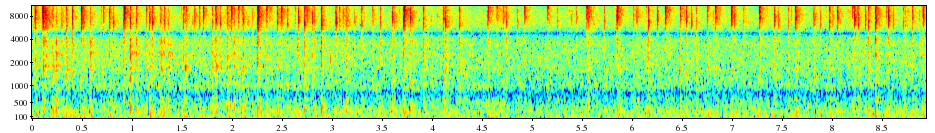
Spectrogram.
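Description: Long natural fingernails tap rhythmically on a wooden table, mostly softly. A rapid, steady run of light, bright clicks rides over a constant low rumble.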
